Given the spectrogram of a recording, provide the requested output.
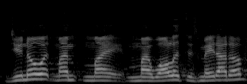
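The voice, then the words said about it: Thick Czech accent. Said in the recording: “this old uh, Czech a guy from the Czech Republic ... accent, real thick accent.”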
